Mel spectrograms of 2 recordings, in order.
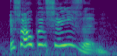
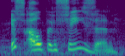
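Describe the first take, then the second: First: Much higher, an exasperated cry; high-pitched emphatic repeat. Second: Said in the usual way. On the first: Real, not acted. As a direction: throw the repeat up high in disbelief.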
